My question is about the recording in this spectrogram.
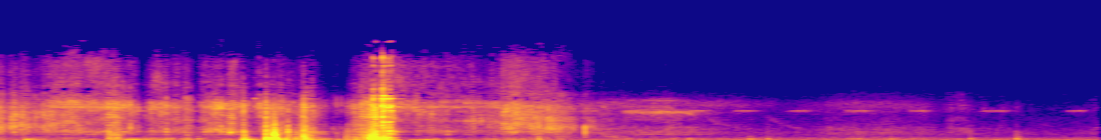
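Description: Engine oil dipstick being handled and wiped with a paper towel: scraping and paper rustling, loudest about two and three seconds in. Afterwards a faint high chirp repeats about twice a second.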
